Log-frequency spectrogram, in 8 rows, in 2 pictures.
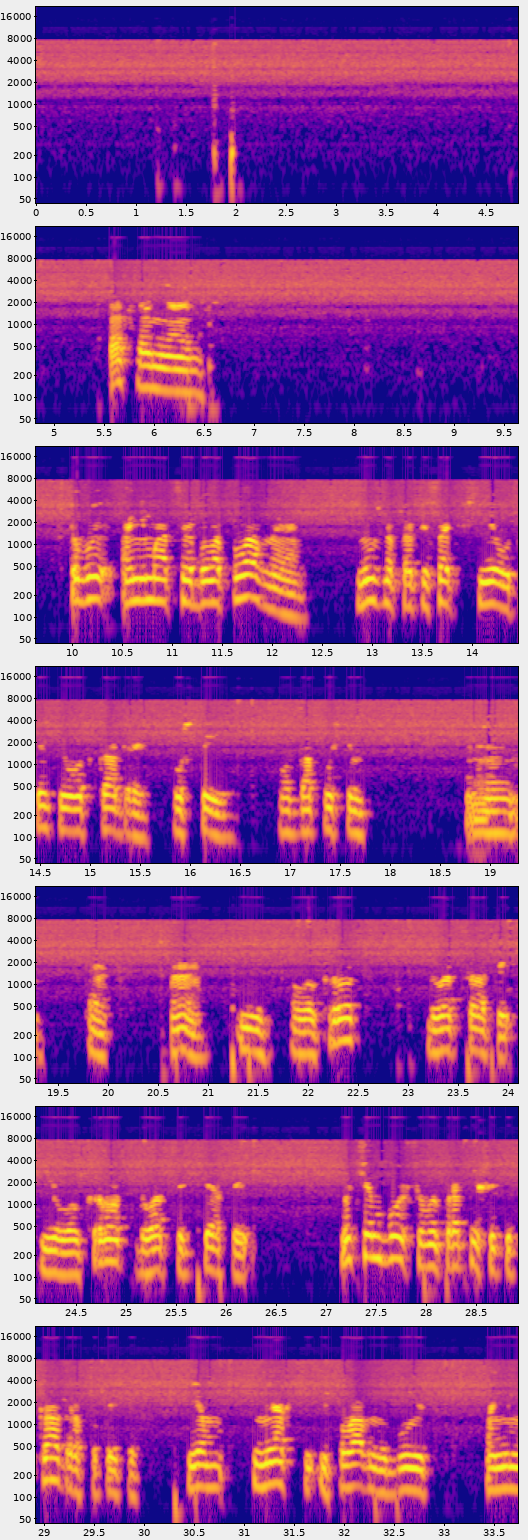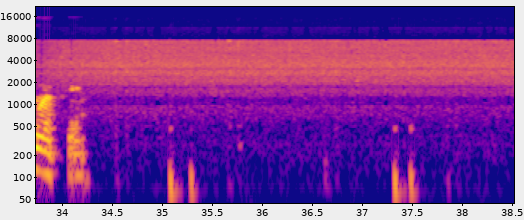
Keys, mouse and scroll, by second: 16.4 click, 21.0 i, 22.8 click, 23.6 i, 25.1 click, 27.3 click, 29.4 click, 30.3 i, 31.7 click, 34.4 click, 35.0 i, 36.5 click, 37.3 i.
